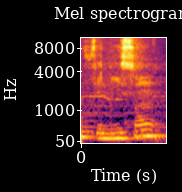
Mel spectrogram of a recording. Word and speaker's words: finissons: But, you have to pronounce it with nous. Nous finissons and vous finissez.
